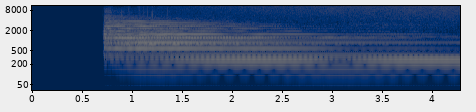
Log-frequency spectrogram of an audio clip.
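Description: A bell-like tone that starts suddenly less than a second in and rings on with several steady pitches, slowly swelling and ebbing in loudness.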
